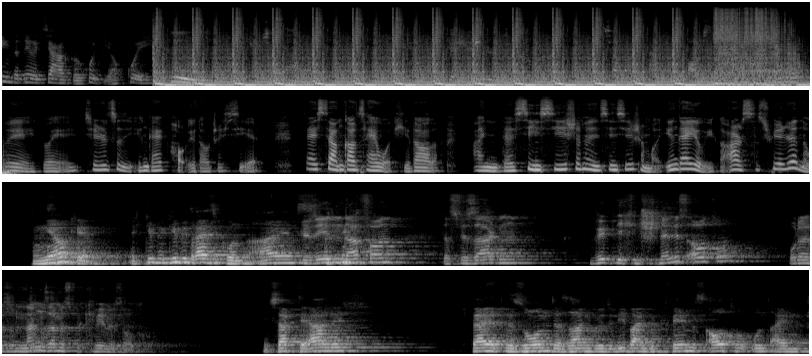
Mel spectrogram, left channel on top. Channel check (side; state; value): both; different; correlation 0.00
